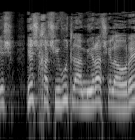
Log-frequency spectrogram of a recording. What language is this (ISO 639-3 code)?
heb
